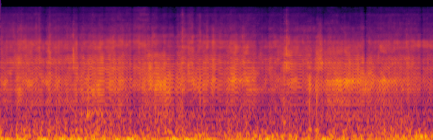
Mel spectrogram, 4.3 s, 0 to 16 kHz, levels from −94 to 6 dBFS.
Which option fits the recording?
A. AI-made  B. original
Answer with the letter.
A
